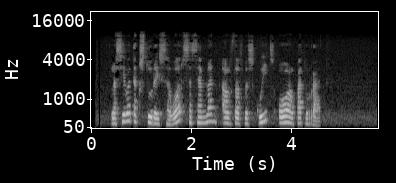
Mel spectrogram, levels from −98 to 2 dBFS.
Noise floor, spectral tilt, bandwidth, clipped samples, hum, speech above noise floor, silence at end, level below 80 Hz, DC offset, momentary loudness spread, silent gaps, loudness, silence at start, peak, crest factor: -64 dBFS; -5 dB/octave; 10.5 kHz; under 0.1%; none; 34 dB; 1.15 s; -84 dBFS; under 0.1%; 8 LU; none; -31 LUFS; 0.4 s; -14 dBFS; 18 dB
